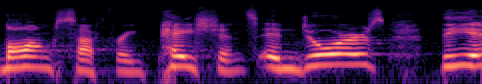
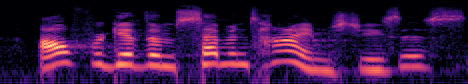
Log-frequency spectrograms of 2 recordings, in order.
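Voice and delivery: plain

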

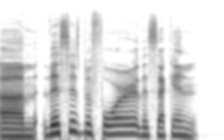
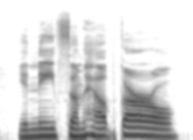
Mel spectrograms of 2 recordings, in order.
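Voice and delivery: broad Texan drawl, laid on thick. Speaker quotes a man who slithers in before she can answer, imitating Sergio's Texas accent. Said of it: "in the thickest Texas accent we have heard so far".

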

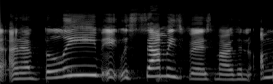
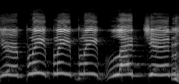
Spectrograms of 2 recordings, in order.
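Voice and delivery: mock loud shouting, higher and louder; 8 semitones higher, 7 dB louder than usual. Retelling cheering runners in the last mile: retelling a loud shout. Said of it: "this is really loud".

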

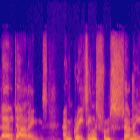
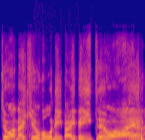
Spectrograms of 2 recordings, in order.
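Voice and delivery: put-on British accent. After naming the film character, the speaker quotes him in an Austin Powers impression. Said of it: "the least British thing you could ever say".

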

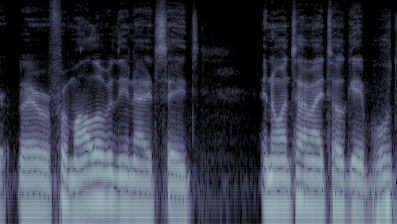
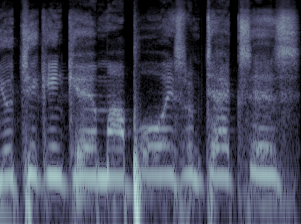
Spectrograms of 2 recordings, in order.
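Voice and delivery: put-on heavy New York accent, pitched very high; 11 semitones higher than usual. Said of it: "with his thick New York accent".

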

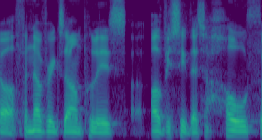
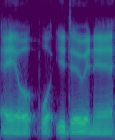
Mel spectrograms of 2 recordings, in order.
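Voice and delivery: put-on heavy northern English accent. Describing a disappointing film scene, quoting Pinhead in a heavy northern voice. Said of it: "in quite a heavy northern voice".

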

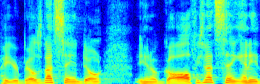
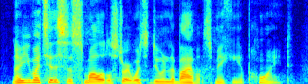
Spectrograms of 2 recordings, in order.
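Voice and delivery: usual speaking voice

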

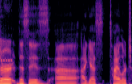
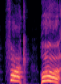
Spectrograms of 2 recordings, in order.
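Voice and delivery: mock panicked, freaked-out outburst, very high, loud; 5 dB louder than usual. Retelling a shooting in a car, the speaker acts out the officer: imitating officer freaking out. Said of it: "like they're all freaking out".

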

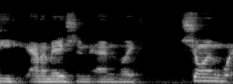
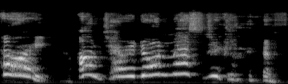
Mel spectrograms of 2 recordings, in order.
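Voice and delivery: clumsy fake British accent, very high pitched; 4 dB louder than usual. Asked to say the line again without laughing, in a bad British accent. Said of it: "It's his British accent".

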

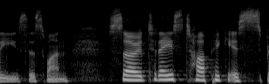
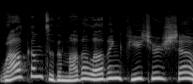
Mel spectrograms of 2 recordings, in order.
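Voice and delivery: loud put-on American accent; 6 semitones higher, 5 dB louder than usual. Host opening the show with a welcome, in an American accent. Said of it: "Do you like my American accent?".

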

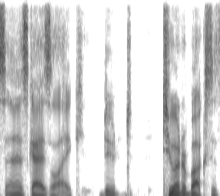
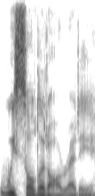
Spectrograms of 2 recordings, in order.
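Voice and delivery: mock self-satisfied, smug, low brush-off; 4 semitones lower than usual. Retelling what the seller said when the speaker walked over, retelling a smug remark. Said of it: "he very smugly says".

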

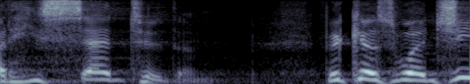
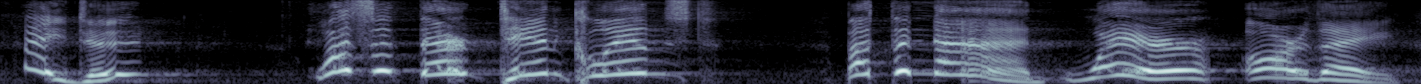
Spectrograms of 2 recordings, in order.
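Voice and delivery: annoyed, slightly put-out, raised and pitched-up complaining voice; 7 semitones higher, 5 dB louder than usual. Retelling the Gospel story of the ten cleansed, the speaker voices Jesus, mock-annoyed. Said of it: "Jesus is a little ripped about this".

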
